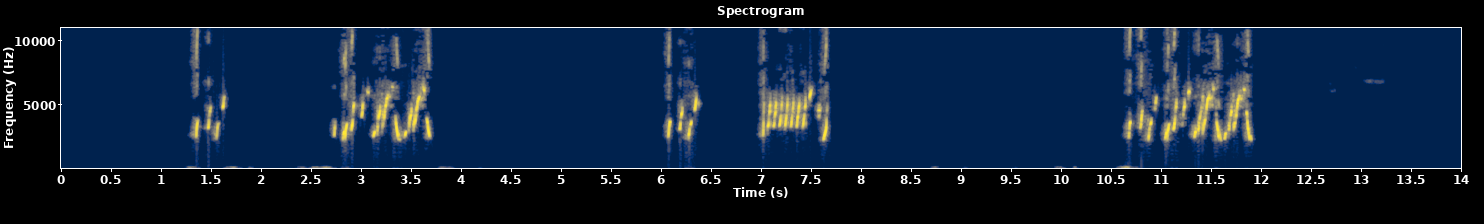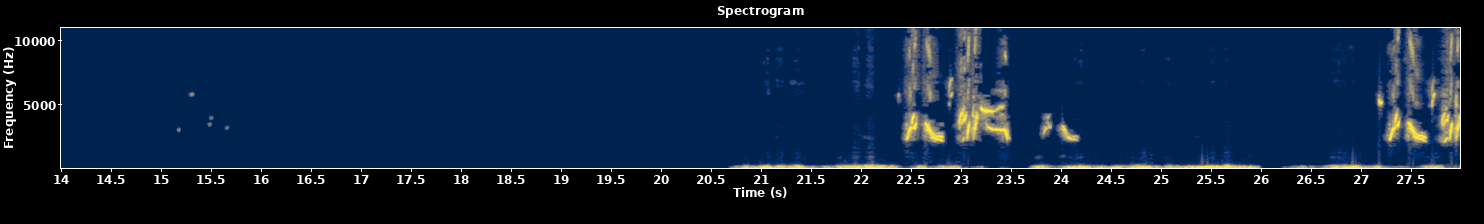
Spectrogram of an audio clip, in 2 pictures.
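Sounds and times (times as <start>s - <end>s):
European goldfinch song: 1.3s - 1.8s, 2.7s - 3.8s, 6.0s - 6.4s, 7.0s - 7.7s, 10.6s - 12.0s, 15.1s - 15.7s, 22.4s - 24.3s, 26.9s - 27.9s
low pulsing rumble: 20.7s - 23.0s, 23.7s - 27.9s.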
